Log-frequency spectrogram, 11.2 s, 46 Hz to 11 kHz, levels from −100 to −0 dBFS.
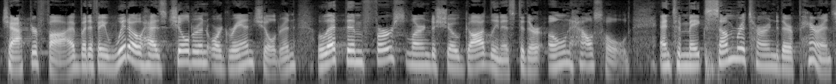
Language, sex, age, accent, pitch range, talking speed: English, male, 40-59, American, 135-170 Hz, 155 wpm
